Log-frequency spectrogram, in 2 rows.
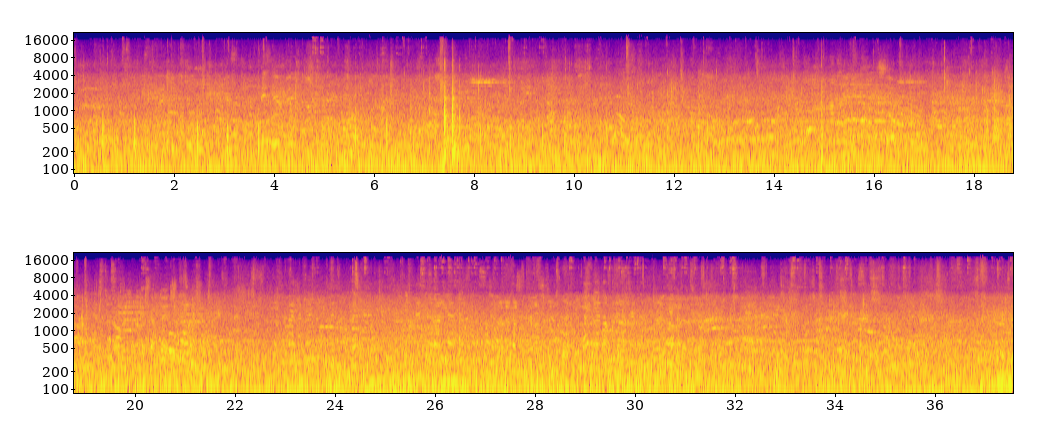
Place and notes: Istanbul Soundscape, Sunday 13:05 Galata Tower
Istanbul ambient soundscape on a Sunday afternoon at the Galata Tower plaza, binaural recording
